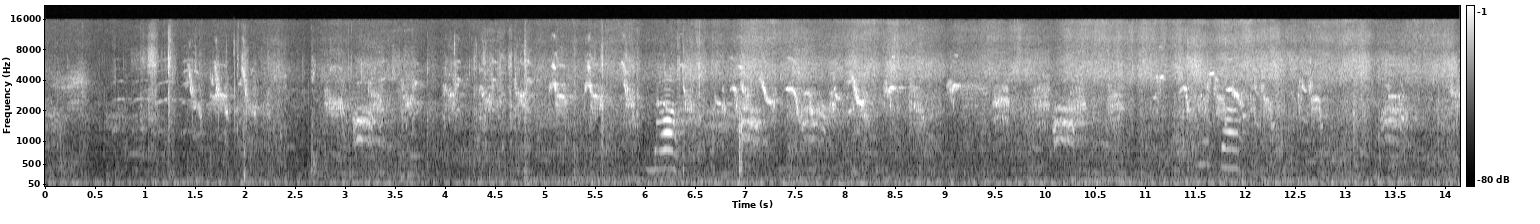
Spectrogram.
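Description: Birds chirping, many short rising and falling calls throughout, over the soft rustle of dry straw and chopped green fodder being mixed by hand in a concrete trough.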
